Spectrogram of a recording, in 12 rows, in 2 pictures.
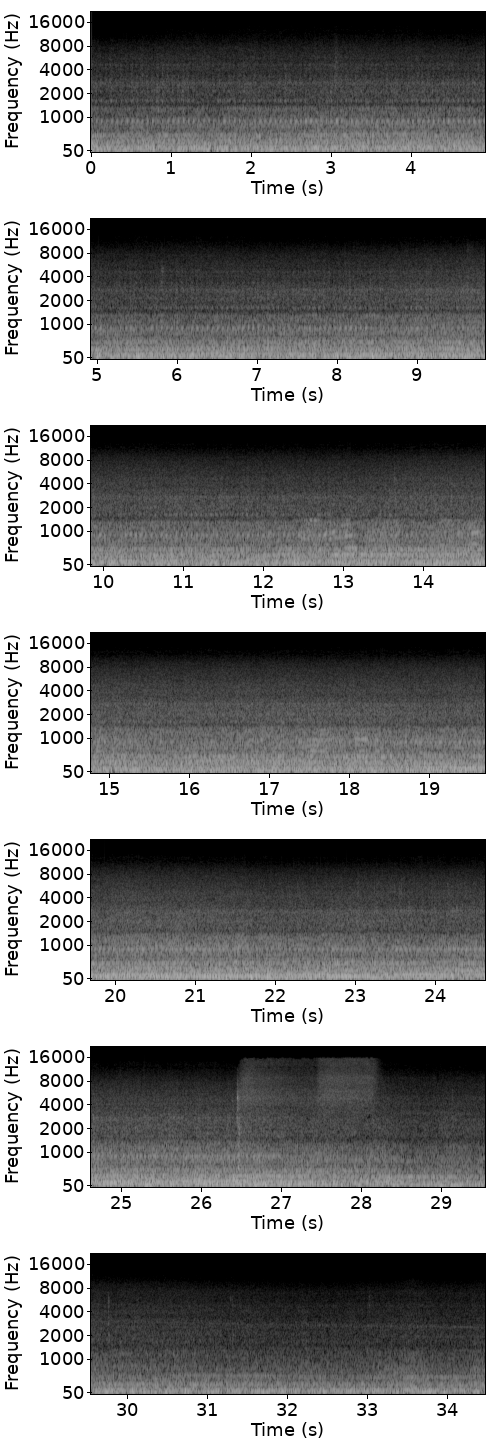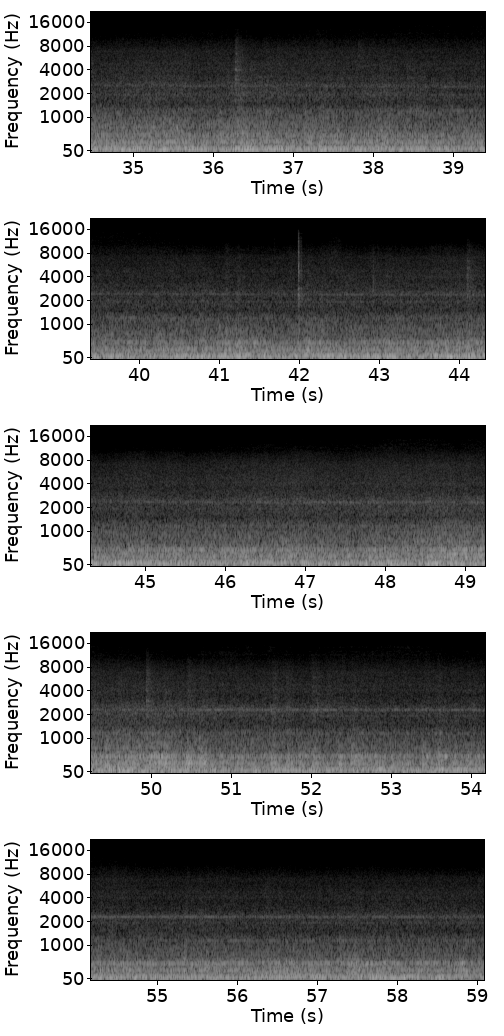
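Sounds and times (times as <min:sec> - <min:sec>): train wheels rumbling on rail: 0:00.0 - 0:59.0
air hiss: 0:26.4 - 0:28.3.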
